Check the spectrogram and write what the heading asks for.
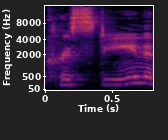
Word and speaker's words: Christine: He should have been able to see that my name is Christine and pronounce it correctly.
